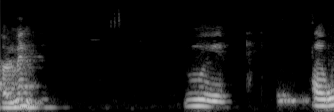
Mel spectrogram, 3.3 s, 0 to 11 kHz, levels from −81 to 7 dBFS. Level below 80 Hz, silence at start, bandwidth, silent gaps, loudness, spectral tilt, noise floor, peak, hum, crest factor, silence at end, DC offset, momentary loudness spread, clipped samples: -60 dBFS; 0 s; 6.2 kHz; none; -23 LUFS; -9.5 dB/octave; -76 dBFS; -6 dBFS; none; 16 dB; 0 s; under 0.1%; 18 LU; under 0.1%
